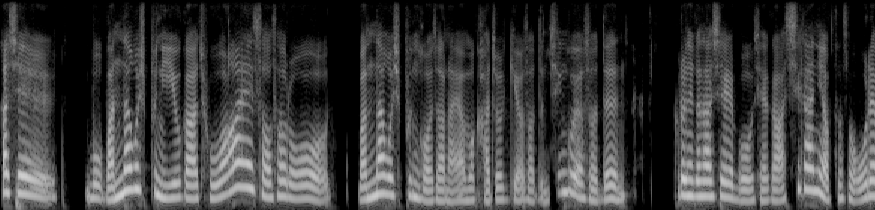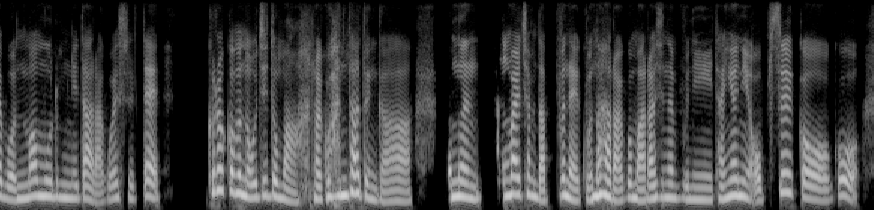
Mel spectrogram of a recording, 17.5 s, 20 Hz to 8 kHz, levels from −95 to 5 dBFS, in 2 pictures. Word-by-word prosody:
사실 255 -5 +2 0.3
뭐 195 -4 -3
만나고 240 - +5
싶은 260 -7 -1
이유가 190 -1 +1
좋아해서 245 - +1
서로 185 -6 -1 0.3
만나고 225 +9 +3
싶은 220 -2 -4
거잖아요. 150 -2 -4
뭐 165 - -5
가족이어서든 155 -1 -8
친구여서든. 190 - -2 0.5
그러니까 225 -3 +3
사실 215 -2 +1
뭐 155 -2 -3
"제가 155 -1 -5
시간이 305 - 0
없어서 185 0 -5
오래 195 +9 0
못 175 -4 -1
머무릅니다."라고 190 -6 0
했을 195 -2 -8
때 205 +1 -1 0.5
"그럴 300 +2 +2
거면 265 -5 +4
오지도 220 +3 0
마."라고 180 +3 -1
한다든가 175 - +1 0.4
"너는 200 -3 +4 0.2
정말 245 +3 +4
참 235 -2 0
나쁜 200 +7 +1
애구나."라고 200 +1 +3
말하시는 190 +3 +1
분이 175 -2 -4
당연히 215 +2 +2
없을 270 - -2
거고 180 +2 -1
195 Hz, 360 characters per minute, -22 LUFS, 170-225 Hz, 0.5 s, 만나고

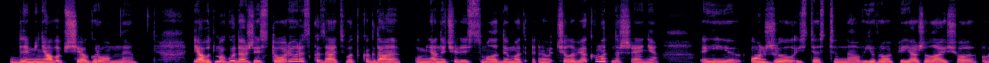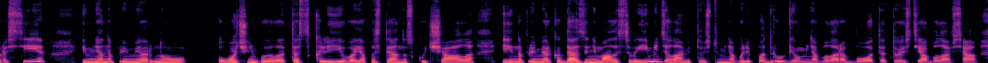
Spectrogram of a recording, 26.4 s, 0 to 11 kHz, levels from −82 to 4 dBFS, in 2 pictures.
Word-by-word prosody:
Для 205 +2 +3
меня 205 -1 +6
вообще 205 -1 -1
огромное. 180 -1 -2 0.7
Я 200 -5 +6
вот 190 +3 0
могу 230 -1 +2
даже 210 0 +1
историю 210 +6 -1
рассказать. 205 -8 -2
Вот 195 -1 -6
когда 200 -1 0 0.2
у 210 - -6
меня 205 0 +2
начались 205 0 0
с - - -14
молодым 205 0 +1
от 200 0 -2
э, 200 0 -3
человеком 215 +9 -2
отношения, 205 -7 -4 0.6
и 195 -1 0 0.2
он 215 -1 +5
жил, 185 -2 0
естественно, 185 -1 -5
в 180 - -7
Европе, 195 +2 -1
я 185 -1 +1
жила 190 0 0
еще 190 0 -3
в 195 - -9
России, 240 +7 -2 0.5
и 200 - +2
мне, 195 -1 +6
например, 195 -2 +2
ну, 190 -1 +1 0.4
очень 195 +2 +3
было 185 -1 +2
тоскливо, 190 0 0
я 190 -1 +1
постоянно 195 0 -1
скучала, 190 -2 -1 0.3
и, 200 -2 +1
например, 195 0 +2
когда 195 0 +4
я - - +4
занималась 200 0 +3
своими 200 +8 +3
делами, 195 -5 0
то 190 - -9
есть 185 +2 -8
у - - 0
меня 195 -1 +2
были 195 +1 -1
подруги, 200 -2 -2
у 190 - -3
меня 190 0 -5
была 195 +1 -1
работа, 185 -1 -1
то 190 0 -6
есть 195 +2 -7
я 195 -1 +2
была 195 0 -2
вся, 195 -1 -3
195 Hz, 145 wpm, -24 LUFS, 190-205 Hz, 0.7 s, меня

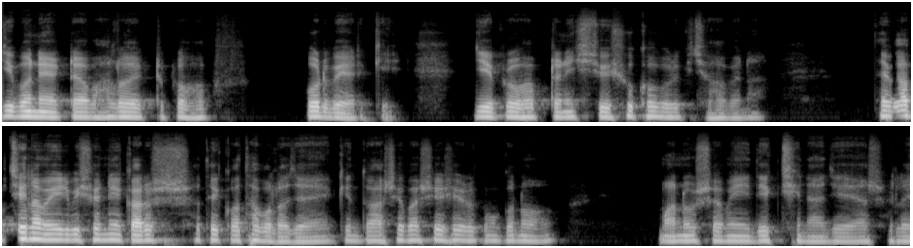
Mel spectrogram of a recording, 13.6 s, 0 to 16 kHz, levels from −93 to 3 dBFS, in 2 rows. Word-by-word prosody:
জীবনে 120 -2 +5
একটা 110 +1 +1 0.2
ভালো 115 +1 +1
একটা 105 -1 -13
প্রভাব 100 -2 -1 0.7
পড়বে 110 -4 +4
আর - - -14
কি। - - -13 0.7
যে 120 - +5
প্রভাবটা 110 -1 +1
নিশ্চয়ই 110 -1 -2
সুখকর 120 -3 -1
কিছু 105 - -16
হবে 90 0 -6
না। 95 - -11 0.9
তাই 130 - +3
ভাবছিলাম 145 +2 +6
এই 130 - +4
বিষয় 130 +2 0
নিয়ে 135 -1 +2
কারো 120 +1 +7 0.3
সাথে 130 -1 -2
কথা 120 +1 0
বলা 105 -2 0
যায়। 95 +1 -2 0.2
কিন্তু 115 -2 -6
আশেপাশে 125 +3 -3
সেরকম 115 -2 -3
কোন 115 -1 -3 1.1
মানুষ 110 +1 0 0.2
আমি 110 0 -2 0.2
দেখছি 115 0 -4
না 100 - -4
যে 100 - -4 0.2
আসলে, 105 +1 -7
115 Hz, 155 wpm, -23 LUFS, 105-125 Hz, 1.1 s, কারো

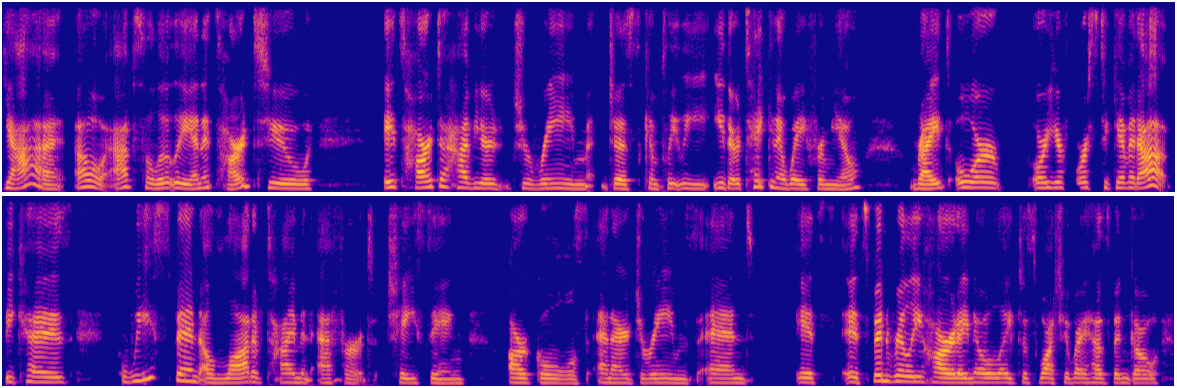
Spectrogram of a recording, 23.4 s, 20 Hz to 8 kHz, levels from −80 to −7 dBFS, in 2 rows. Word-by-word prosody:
Yeah, 185 -4 +3
oh, 250 0 0
absolutely, 205 -5 -1
and 185 - +1
it's 235 - -3
hard 275 - +4
to 190 -5 -1 0.7
it's 245 +4 +4
hard 230 +3 +7
to 280 - 0
have 225 -4 +3
your 195 -1 +1
dream 190 -1 -6 0.2
just 180 -2 -1
completely 190 -1 -7
either 205 -3 0
taken 255 +4 -4
away 190 -2 0
from 175 0 -6
you, 170 +7 -5 0.5
right, 190 +4 +6
or 225 -2 +2 0.3
or 215 +1 +1
you're 220 0 +1
forced 225 +3 -3
to 230 - -9
give 220 -1 -1
it 220 -2 +2
up, - - +7
because 205 -1 +1 0.5
we 250 - -2
spend 270 - +2
a 185 - 0
lot 180 +4 +2
of 190 -3 -3
time 185 0 -3
and - - -10
effort 180 +12 -4
chasing 170 -3 -6 0.4
our 185 -1 +2
goals 165 -3 -7
and 185 -1 -1
our 175 0 +2
dreams, 170 -1 -7
and 175 -1 -1 0.5
it's 190 -2 -2 0.2
it's 195 -2 0
been 250 0 +6
really 225 -2 +2
hard, 195 -2 +6
I 185 0 +3
know, 190 0 -2
like, 185 -2 -5
just 185 -2 -13
watching 185 -1 -2
my 185 -1 -1
husband 180 -1 -4
go, 170 -1 -4
190 Hz, 150 wpm, -23 LUFS, 180-220 Hz, 0.7 s, hard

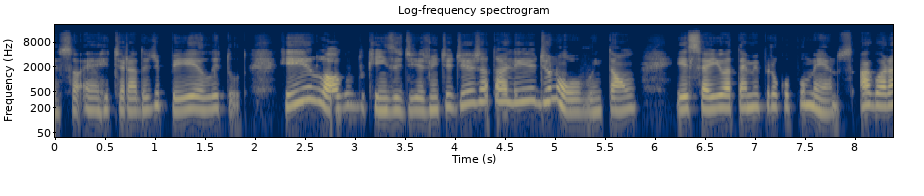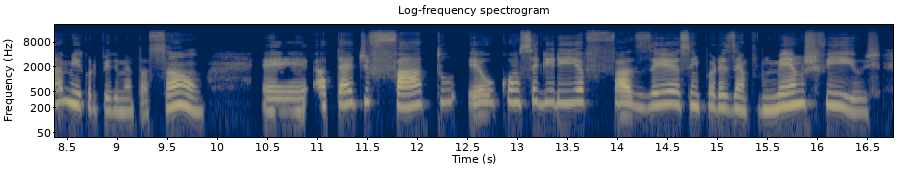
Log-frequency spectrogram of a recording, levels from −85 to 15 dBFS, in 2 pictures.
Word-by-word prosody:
s 160 +2 -6
é 180 -3 -6
retirada 175 0 -4
de 235 +5 -7
pelo 185 -2 -1
e - - -3
tudo. 230 - -17 0.3
E 270 +9 +3
logo 215 - +5
de 215 -2 -16
15 175 -1 -3
dias, 170 +1 -5
20 185 +4 -4
dias 250 +6 -2
já 290 - 0
tá - - +2
ali 290 +2 -1
de 280 +3 -1
novo, 160 - -1
então, 175 +3 -1 0.4
esse 190 +1 +3
aí 190 +2 +4
eu 205 - +4
até 205 0 +1
me 215 +1 -3
preocupo 220 +2 -7
menos. 210 - -4
Agora 230 +1 +4
a - - -1
micropigmentação, 195 - 0 0.6
eh, 170 0 -1
até 245 +3 +2
de 285 +3 -6
fato 255 - +3
eu 140 +1 -1
conseguiria, 275 0 -1 0.3
fazer 220 - +3
assim, 230 -2 -3
por 220 -1 -7
exemplo 190 -3 -3
menos 230 +7 +3
fios, 190 -10 -4
210 Hz, 150 wpm, -24 LUFS, 180-245 Hz, 0.6 s, logo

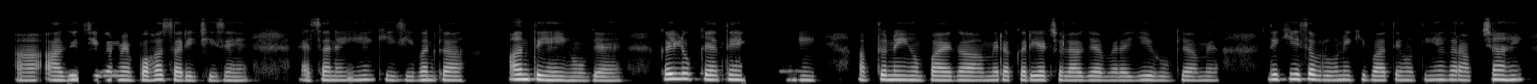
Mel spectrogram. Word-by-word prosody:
अ, - - -7
आगे 195 +2 0
जीवन 200 0 -5
में 200 -1 +1
बहुत 210 +2 +4
सारी 195 -3 +1
चीज़ें 185 0 -6
हैं, 180 +1 -4 0.6
ऐसा 205 - -1
नहीं 200 +1 -2
है 220 0 -1
कि 210 -4 -4
जीवन 200 +1 -1
का 200 -1 +3 0.6
अंत 235 0 +7
यहीं 195 -3 +4
हो 180 0 -3
गया 185 -1 0
है। 180 +1 -5 0.4
कई 245 0 +9
लोग 250 -1 +2
कहते 225 -1 +3
हैं, 215 -1 +4 0.5
"नहीं, 200 -1 -3 0.5
अब 200 - -3
तो 220 - +7
नहीं 210 -1 +3
हो 200 - +1
पाएगा, 195 -1 +1
मेरा 195 +1 -1
करियर 200 0 +2
चला 195 -2 -1
गया, 195 0 -1
मेरा 185 0 -5
ये 190 +3 -2
हो 190 -1 -5
गया, 195 -1 -1
मेरा" 190 0 -7 0.5
देखिए 230 +1 +2
ये - - +5
सब 230 -3 +6
रोने 205 +1 -1
की 215 +2 -8
बातें 200 +1 -2
होती 200 +1 -5
हैं, 215 0 -1
अगर 210 0 -1
आप 195 -1 -4
चाहें, 220 0 +1
200 Hz, 190 wpm, -23 LUFS, 190-210 Hz, 0.6 s, कई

